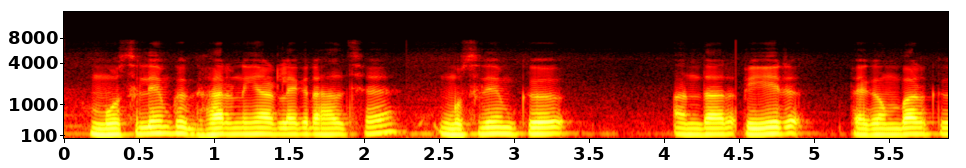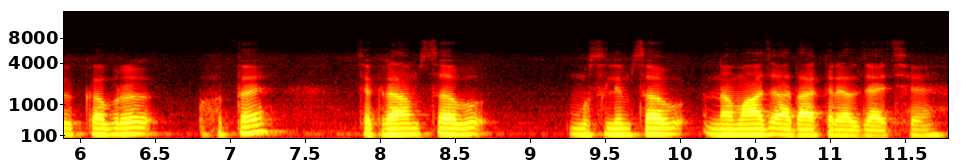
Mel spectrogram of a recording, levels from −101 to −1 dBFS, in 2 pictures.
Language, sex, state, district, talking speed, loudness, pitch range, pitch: Hindi, male, Bihar, Begusarai, 105 wpm, -19 LUFS, 125-140 Hz, 130 Hz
